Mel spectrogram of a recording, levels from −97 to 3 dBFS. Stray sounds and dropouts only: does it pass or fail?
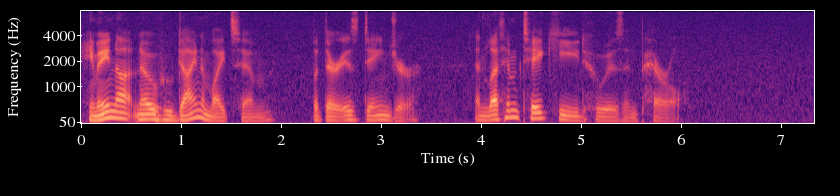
pass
